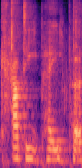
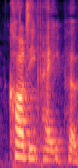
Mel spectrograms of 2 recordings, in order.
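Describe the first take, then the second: First: The first syllable sounds like 'cad'. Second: The first syllable sounds like 'car'. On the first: This is how other people say it. "I've heard other people call it" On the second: This is how the speaker usually says it. "I always pronounce this"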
